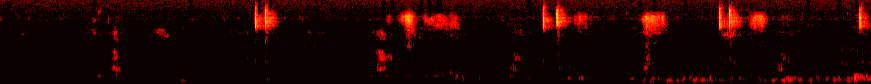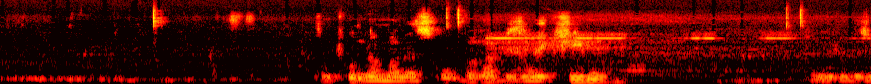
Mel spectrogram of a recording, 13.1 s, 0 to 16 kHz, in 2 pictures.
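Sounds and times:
computer mouse clicks: 0:01.9 - 0:02.2, 0:03.8 - 0:08.5, 0:09.9 - 0:10.1, 0:12.3 - 0:12.7.

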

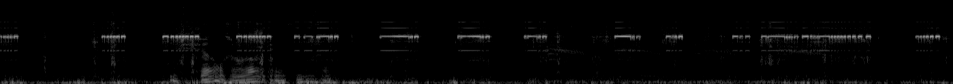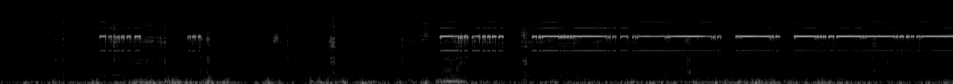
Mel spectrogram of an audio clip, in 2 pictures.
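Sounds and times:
high-pitched pinpointer beeping: 0:00.0 - 0:00.3, 0:00.9 - 0:09.5, 0:10.5 - 0:11.7, 0:13.9 - 0:19.0.

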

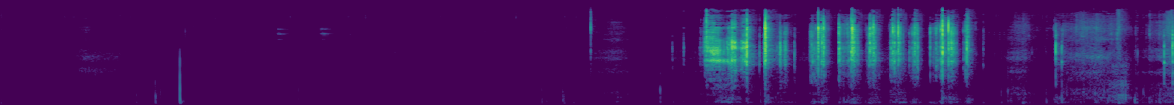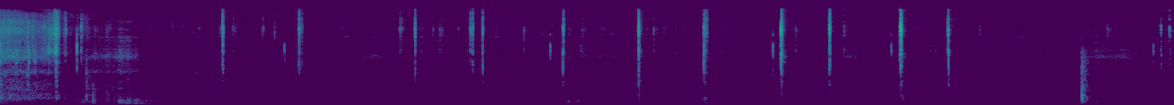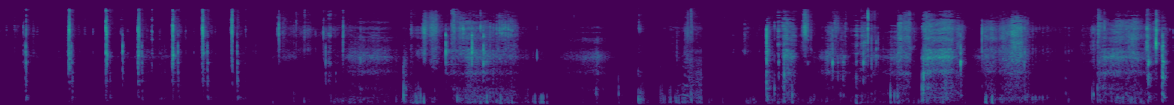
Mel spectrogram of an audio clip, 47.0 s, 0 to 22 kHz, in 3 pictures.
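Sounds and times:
clicking and rattling of tool parts: 0:09.0 - 0:13.2, 0:41.4 - 0:46.9.

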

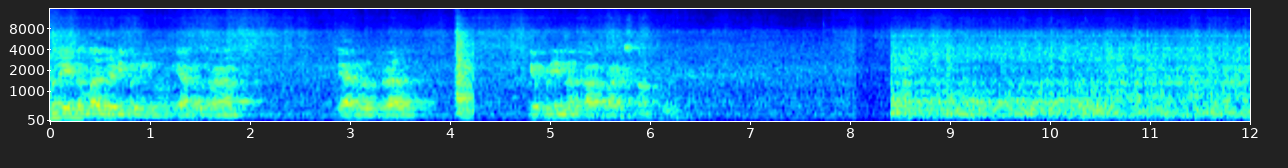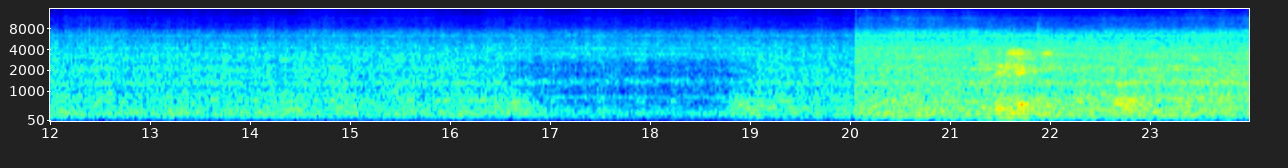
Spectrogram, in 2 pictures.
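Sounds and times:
dough sheeter motor humming: 0:08.4 - 0:23.9.

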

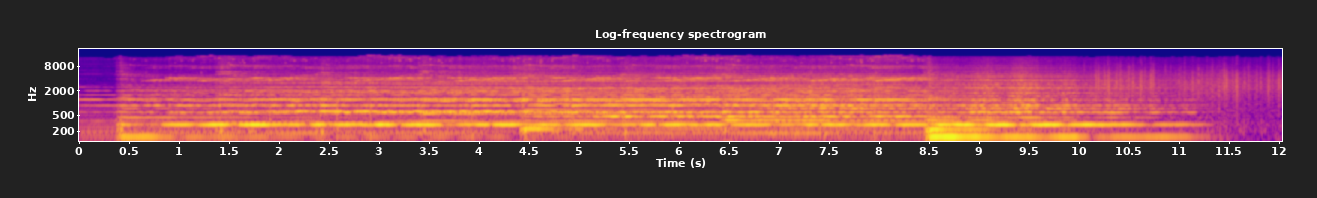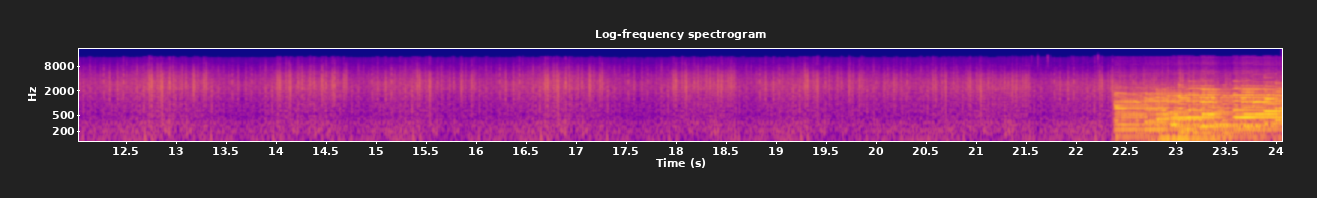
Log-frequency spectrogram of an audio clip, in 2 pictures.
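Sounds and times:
sustained musical chord: 0:00.0 - 0:11.3
record crackle and pops: 0:00.4 - 0:24.0.

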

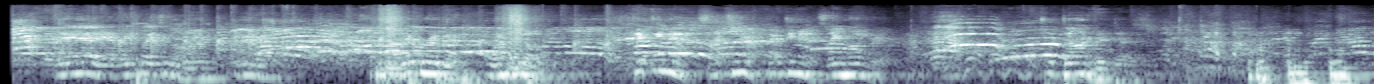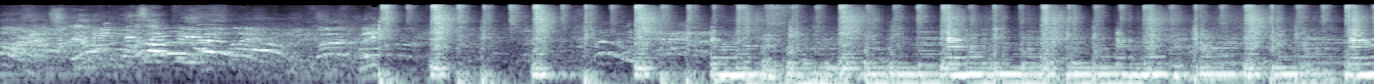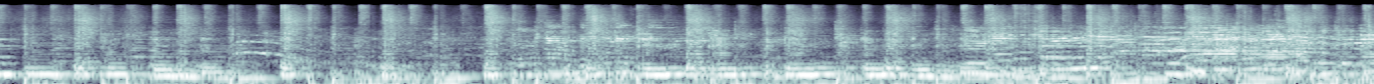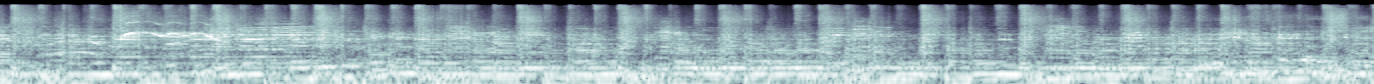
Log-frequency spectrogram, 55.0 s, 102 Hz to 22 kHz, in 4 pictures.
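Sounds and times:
drums beating: 0:03.6 - 0:06.6, 0:12.4 - 0:13.8, 0:17.4 - 0:54.9
electric guitars: 0:30.9 - 0:54.9.

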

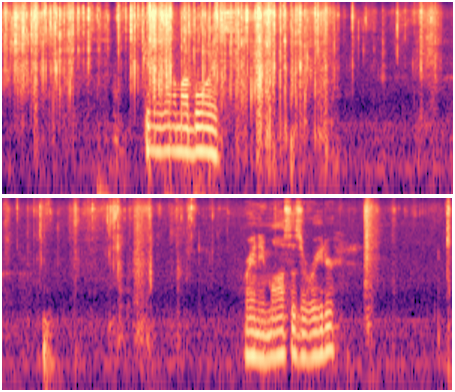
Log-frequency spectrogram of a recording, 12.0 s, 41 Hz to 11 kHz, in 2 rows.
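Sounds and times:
wrapper crinkling: 0:00.0 - 0:08.6.

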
